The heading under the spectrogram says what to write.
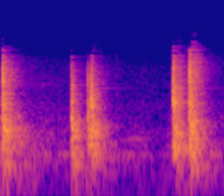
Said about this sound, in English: The door's closed behind us. Try the lock. No, it's no use. Here, let me try. Oh, holy smoke, I can't get it open.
